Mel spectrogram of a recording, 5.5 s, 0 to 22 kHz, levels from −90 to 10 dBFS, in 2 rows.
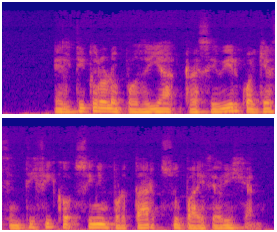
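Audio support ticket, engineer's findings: Listened to the full speech recording: nothing stood out, no symptom found to attribute to any component.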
